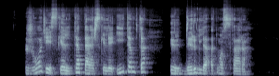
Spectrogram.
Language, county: Lithuanian, Vilnius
